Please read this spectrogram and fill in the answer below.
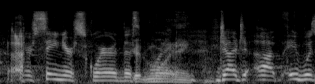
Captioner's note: laughter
